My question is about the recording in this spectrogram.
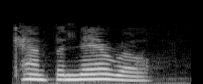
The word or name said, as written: campanero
